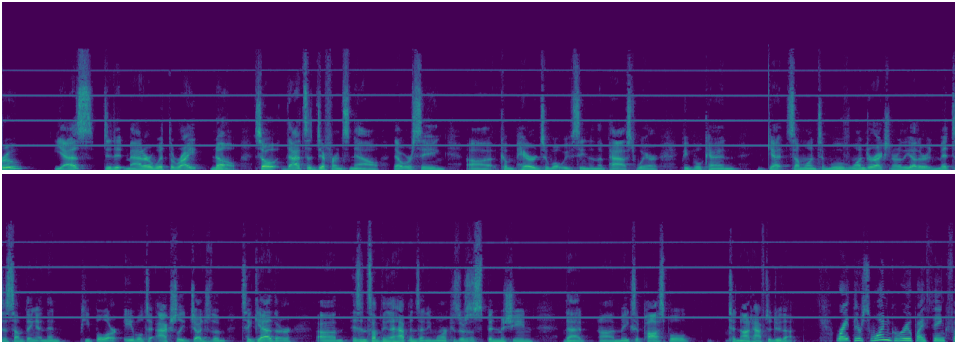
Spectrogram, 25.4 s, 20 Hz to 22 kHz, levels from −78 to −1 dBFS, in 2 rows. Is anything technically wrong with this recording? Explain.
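Yes. Throughout the speech, a switching supply whistle is present: a switching power supply is running in an audible burst mode or beating with another one, leaking a high whistle that wanders between 3.25 and 3.29 kHz, sitting only about 15 dB below the speech.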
